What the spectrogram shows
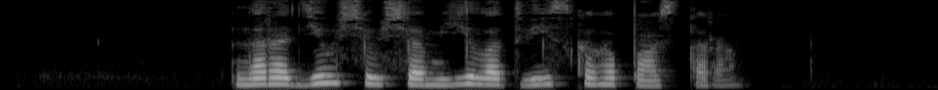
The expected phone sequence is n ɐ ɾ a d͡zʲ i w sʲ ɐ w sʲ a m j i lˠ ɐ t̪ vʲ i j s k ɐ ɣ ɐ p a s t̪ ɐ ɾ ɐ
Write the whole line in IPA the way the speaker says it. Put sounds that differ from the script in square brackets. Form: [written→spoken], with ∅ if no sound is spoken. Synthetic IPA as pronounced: n ɐ ɾ a d͡zʲ i w sʲ ɐ w sʲ a m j i lˠ [ɐ→a] t̪ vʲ i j s k ɐ ɣ ɐ p a s t̪ ɐ ɾ ɐ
